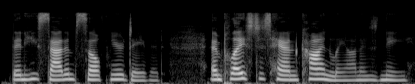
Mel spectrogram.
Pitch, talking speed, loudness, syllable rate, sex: 215 Hz, 200 wpm, -20 LUFS, 5.2 syllables/s, female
